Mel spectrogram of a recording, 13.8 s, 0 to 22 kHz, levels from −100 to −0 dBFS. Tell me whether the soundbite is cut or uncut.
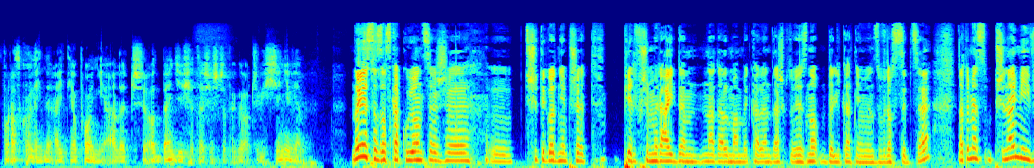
uncut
